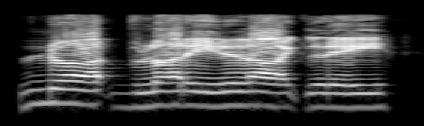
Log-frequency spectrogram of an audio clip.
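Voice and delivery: put-on British accent. Quoting a line as a joke, in an imitation british accent. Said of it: "for doing a British accent. ... and then I just tried to imitate it".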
